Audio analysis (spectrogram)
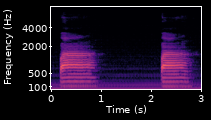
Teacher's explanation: Ví dụ thanh một thì nó đi từ trái sang phải, giống như chữ chữ huyền của mình này, nhưng mà nó lại nằm ngang, đọc là pa pa. Chúng ta đọc đều bình thường giống thanh không của tiếng Việt là thanh cao, là rất đều.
